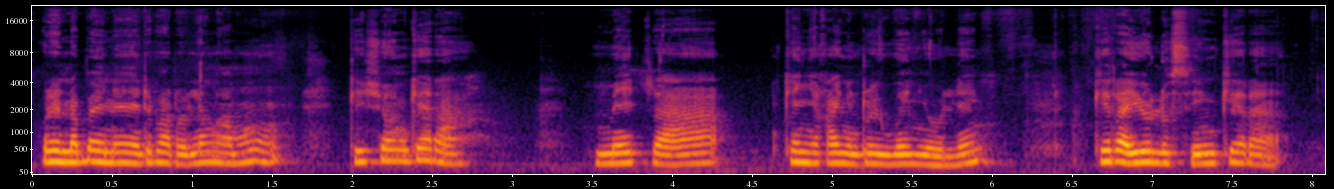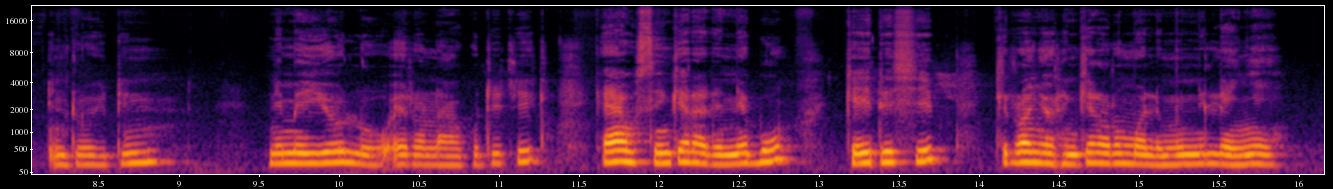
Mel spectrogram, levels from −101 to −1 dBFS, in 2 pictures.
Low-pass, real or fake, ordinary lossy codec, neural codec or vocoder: none; real; none; none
